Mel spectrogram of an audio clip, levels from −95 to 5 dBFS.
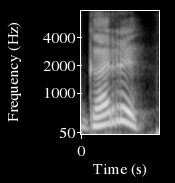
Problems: none marked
